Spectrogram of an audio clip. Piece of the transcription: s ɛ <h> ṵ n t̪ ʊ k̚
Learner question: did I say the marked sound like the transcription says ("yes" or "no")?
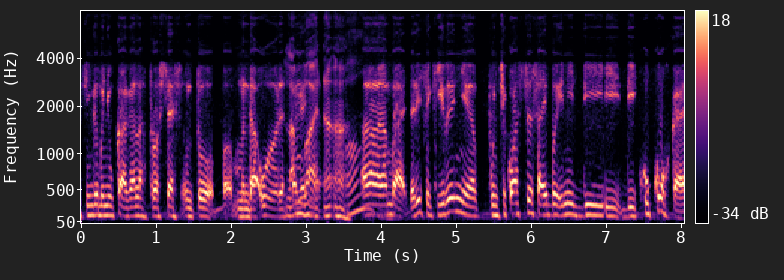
no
